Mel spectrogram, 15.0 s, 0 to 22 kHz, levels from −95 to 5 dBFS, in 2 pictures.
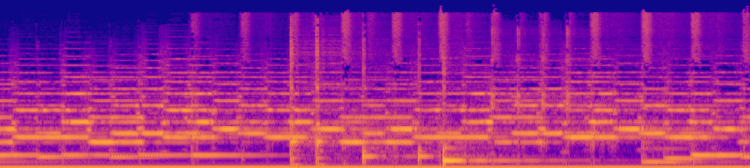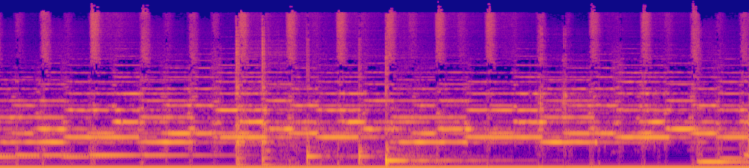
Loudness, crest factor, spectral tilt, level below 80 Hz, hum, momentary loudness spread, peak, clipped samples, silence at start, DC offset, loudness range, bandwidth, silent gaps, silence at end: -19 LUFS; 18 dB; -4 dB/octave; -44 dBFS; none; 4 LU; -2 dBFS; under 0.1%; 0 s; 7%; 1 LU; 17.5 kHz; none; 0 s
